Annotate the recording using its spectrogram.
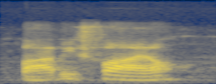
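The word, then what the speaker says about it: Pfeil: bobby's file is next that's actually how you pronounce his name bobby file and that's an 8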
